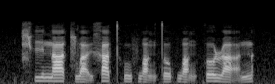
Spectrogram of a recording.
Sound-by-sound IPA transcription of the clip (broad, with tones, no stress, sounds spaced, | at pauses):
t͡ɕʰ i˥ n̪ ä˥ t͡s w a̰˨˩ ɪ̯ x ä˥ t̪ʰ u˧˥ f w ɑ̰˨˩ ŋ t̪ ɤ˧˥ p w ɑ̰˨˩ ŋ k ɤ˥ ɻ a̰˨˩˦ n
